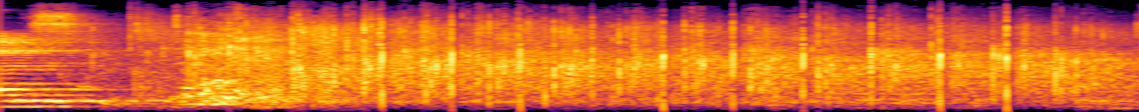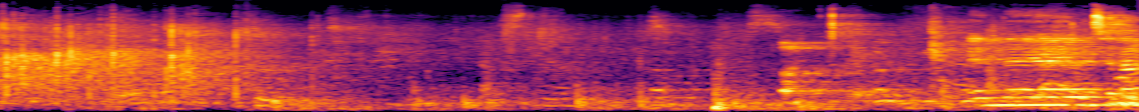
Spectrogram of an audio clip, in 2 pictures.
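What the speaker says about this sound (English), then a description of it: "So please give a round of applause to Holly." A school audience at senior internship presentations gives a sustained round of applause with sharp individual claps standing out, tapering off midway before voices speak again.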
